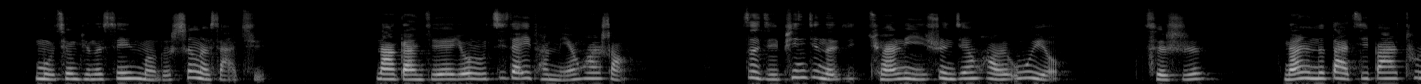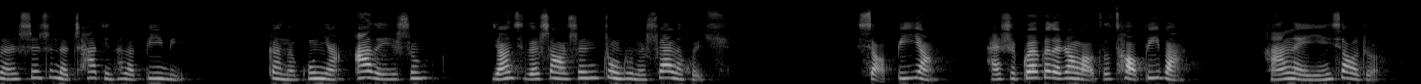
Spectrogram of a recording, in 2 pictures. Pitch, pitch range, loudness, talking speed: 255 Hz, 235-280 Hz, -30 LUFS, 200 characters per minute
